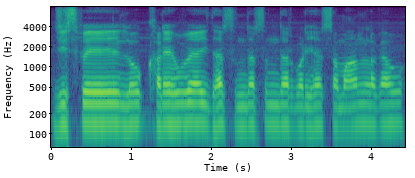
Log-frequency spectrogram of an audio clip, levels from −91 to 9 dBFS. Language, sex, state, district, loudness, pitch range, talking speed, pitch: Hindi, male, Chhattisgarh, Raipur, -16 LUFS, 130-140 Hz, 160 wpm, 135 Hz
